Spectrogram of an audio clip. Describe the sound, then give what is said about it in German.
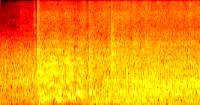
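A truck engine cranks and catches with a sudden burst, then settles into a loud, steady rumbling idle, with no voices. This is at a haulage company's truck stop in Römerberg near Speyer, Germany, where about a dozen trucks stand. “Autohof der Spedition Haaf in Römerberg bei Speyer. Rund ein Dutzend Lkw stehen dort.”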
